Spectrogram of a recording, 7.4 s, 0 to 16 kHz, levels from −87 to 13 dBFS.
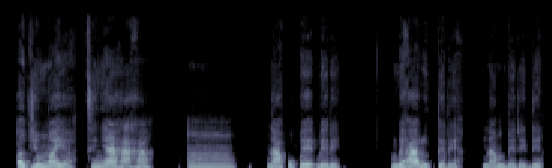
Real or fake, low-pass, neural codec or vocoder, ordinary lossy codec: fake; 14.4 kHz; vocoder, 44.1 kHz, 128 mel bands every 512 samples, BigVGAN v2; MP3, 96 kbps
